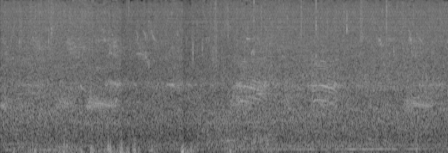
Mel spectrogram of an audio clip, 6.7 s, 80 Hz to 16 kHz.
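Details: Canada geese on a pond, recorded 22 February 2015 among swans and ducks, give repeated honking calls, several birds overlapping at irregular intervals, over a steady low rumble like distant traffic.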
